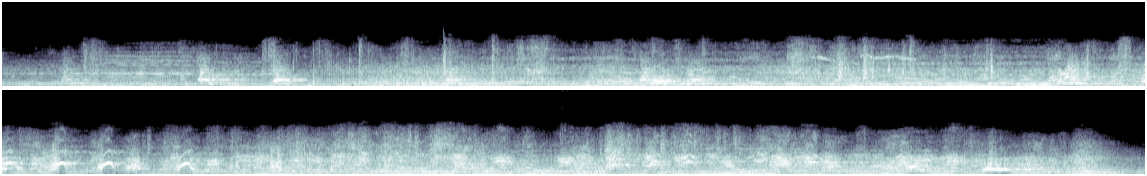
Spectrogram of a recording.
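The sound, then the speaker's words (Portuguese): Several dogs that are being teased bark and yelp repeatedly and loudly throughout, with dense overlapping barks over a busy layer of other noise. “Eu não gosto quando você provoca os cachorros.”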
